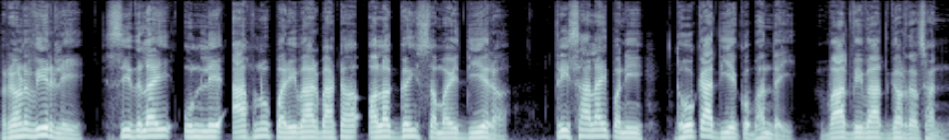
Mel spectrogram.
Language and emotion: Nepali, neutral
